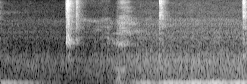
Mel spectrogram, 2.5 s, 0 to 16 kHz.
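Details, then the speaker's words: FBD Slurpee machine with two barrels down, during repair with beater running to circulate CO2 through the barrel before freeze-down: low motor drone with sharp clicks every half second to second as CO2 solenoid opens and closes; normal cycling. "shutting on and shutting off. You can see the CO2 opening and closing."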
